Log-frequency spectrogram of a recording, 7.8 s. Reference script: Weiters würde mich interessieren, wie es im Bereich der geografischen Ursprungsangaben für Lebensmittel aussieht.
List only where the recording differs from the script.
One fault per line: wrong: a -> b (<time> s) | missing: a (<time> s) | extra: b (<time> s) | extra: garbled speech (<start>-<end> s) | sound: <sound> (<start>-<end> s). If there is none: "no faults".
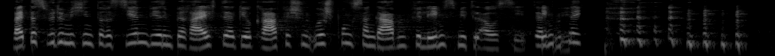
missing: es (1.6 s)
extra: garbled speech (5.3-5.8 s)
sound: laugh (6.0-7.5 s)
